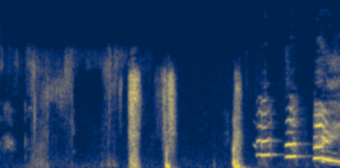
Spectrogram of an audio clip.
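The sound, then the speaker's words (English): A puppy whimpers, giving a few short, high-pitched whining yips in quick succession after some brief scuffling noises, with no one talking. “I have a baby dog here with me.”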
